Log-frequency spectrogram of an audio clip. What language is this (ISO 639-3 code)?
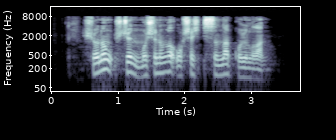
uig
